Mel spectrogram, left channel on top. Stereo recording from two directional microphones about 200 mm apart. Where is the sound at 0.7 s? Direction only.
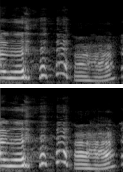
50° right (ahead or behind).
